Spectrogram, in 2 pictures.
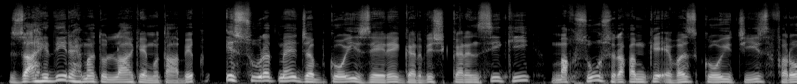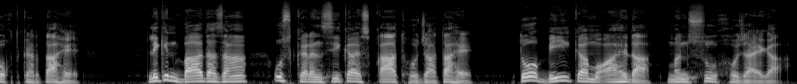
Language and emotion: Urdu, neutral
